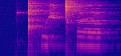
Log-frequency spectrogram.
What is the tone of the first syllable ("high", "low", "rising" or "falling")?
low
